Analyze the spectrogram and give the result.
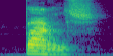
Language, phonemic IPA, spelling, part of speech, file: Dutch, /ˈparəls/, parels, noun, Nl-parels.ogg
- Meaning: plural of parel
